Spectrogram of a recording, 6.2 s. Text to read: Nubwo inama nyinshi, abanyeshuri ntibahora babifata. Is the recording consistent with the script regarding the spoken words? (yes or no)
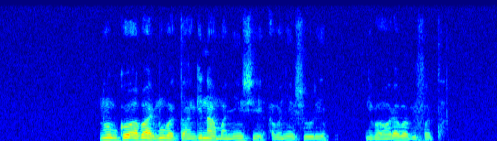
no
